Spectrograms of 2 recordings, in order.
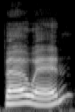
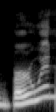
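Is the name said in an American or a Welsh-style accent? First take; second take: Welsh; American. First: The name is said in a Welsh-style accent. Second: The name is said in an American accent. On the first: It copies the local pronunciation. "They said Bo- Bowen, and I'm going to say it like that" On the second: It uses the speaker's own accent. "Now I'm saying it like an American"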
